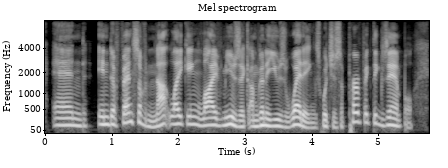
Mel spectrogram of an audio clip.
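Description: A man talks at a moderate pace with hardly any pauses, his tone animated and his intonation lively. The sound is dry and close, with no echo. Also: fairly high pitch for a man. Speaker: podcast host. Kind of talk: comedic monologue. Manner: loud.

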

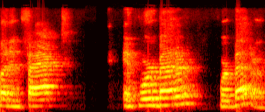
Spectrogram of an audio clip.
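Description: In a normal speaking voice, a woman talks with fairly high pitch and fairly even intonation. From Michigan, Lansing. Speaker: consultant and life coach. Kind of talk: interview.

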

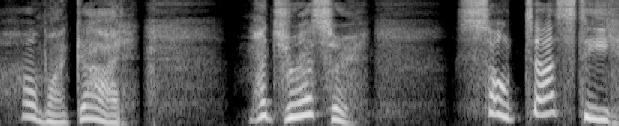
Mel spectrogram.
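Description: A man puts on a character voice, pitched extremely high and swinging widely, at a slow pace. The tone is fairly bright with a slightly husky edge, in a dry, close sound with no echo.

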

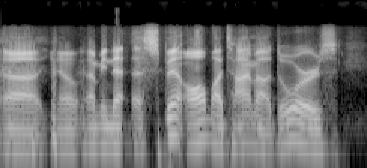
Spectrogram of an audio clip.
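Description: A man with an Appalachian accent, medium in pitch, bright and sharp in tone, at a fairly quick pace. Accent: Appalachian Southern US. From US South, Appalachian Kentucky. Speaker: hunting app entrepreneur. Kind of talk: casual interview.

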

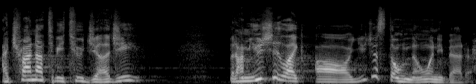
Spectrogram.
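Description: A man with a normal speaking voice talks at a moderate pace, his fairly high pitch moving in lively intonation. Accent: American. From Philadelphia, US. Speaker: pastor. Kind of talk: sermon. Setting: church.

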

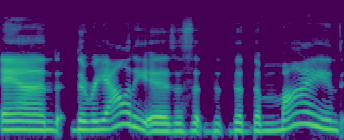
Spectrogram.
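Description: A woman with a Southern US accent, in dry, close sound with no echo, on a very clean recording with a silent background. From US South. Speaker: life coach. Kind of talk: interview conversation.

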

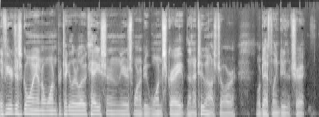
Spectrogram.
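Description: A man with a Southern US accent speaks at a very fast pace with ordinary pitch variation. The recording is very clean, with a silent background. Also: medium pitch for a man. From US South. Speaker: hunting products podcast host. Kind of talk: casual chat.

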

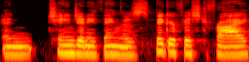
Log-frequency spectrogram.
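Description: A woman with a Canadian accent speaks at a fairly quick pace in an ordinary speaking voice, fairly low in pitch. The recording is very clean, with a silent background. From Vancouver, Canada. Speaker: local food distribution business owner. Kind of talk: casual interview.

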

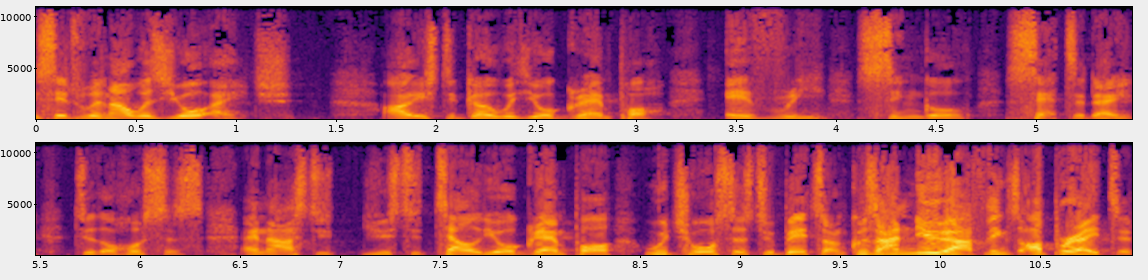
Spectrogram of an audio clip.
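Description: On a very clean, dry, close recording with a silent background and no echo, a man speaks at a fairly quick pace with a high pitch, a bright, sharp tone and ordinary pitch variation. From South Africa. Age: 40s. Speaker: pastor. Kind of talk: sermon.

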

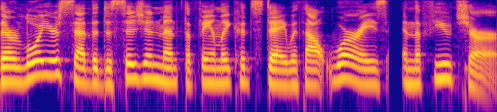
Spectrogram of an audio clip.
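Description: Speaking at a moderate pace and a fairly low pitch, a woman has an unremarkable speaking voice with ordinary pitch variation, in a dry, close sound with no echo. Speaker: podcast host. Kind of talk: scripted-style political commentary podcast. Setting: studio with new microphone setup. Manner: bantering, joking.

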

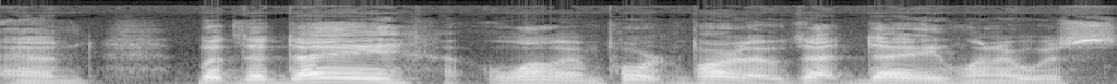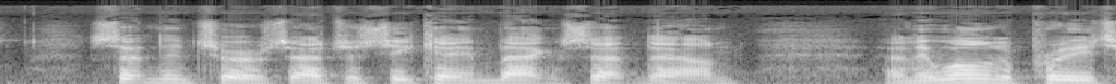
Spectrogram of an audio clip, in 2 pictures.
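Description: A man with a Florida panhandle accent and a fairly high pitch speaks at a moderate pace with ordinary pitch variation. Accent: Southern US (Florida panhandle). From Florida panhandle, US South. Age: 70s. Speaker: retired pastor. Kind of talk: interview, personal testimony. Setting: studio.

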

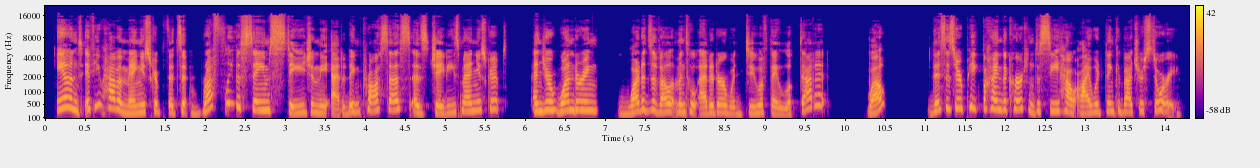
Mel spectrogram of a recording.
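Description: Animated in tone, a woman speaks at a fairly quick pace with a high pitch and very wide pitch swings. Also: dry, close sound with no echo. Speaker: developmental editor, podcast host. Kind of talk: solo podcast tutorial. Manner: fast.

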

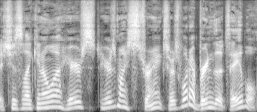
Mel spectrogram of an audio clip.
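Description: The recording is very clean, and the background is silent. An unremarkable speaking voice talks at a fairly quick pace. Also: man. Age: 40s. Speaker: retreat participant sharing testimony. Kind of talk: testimony.

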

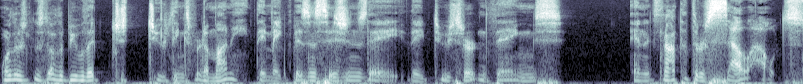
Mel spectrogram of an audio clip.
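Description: A man speaks with a bright, sharp tone. His pitch sits fairly high. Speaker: solo podcast host. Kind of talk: casual monologue. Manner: conversational, repetitive.

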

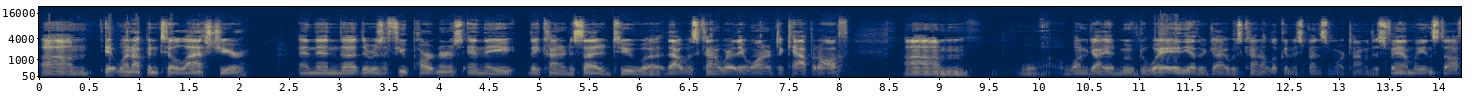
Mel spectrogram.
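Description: A man's normal speaking voice in a Canadian accent, fairly low-pitched and fairly quick, with big swings in loudness. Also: fairly even intonation. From southern Ontario, Canada (Drayton). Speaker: motorcycle event organizer. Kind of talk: casual interview. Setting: remote call.

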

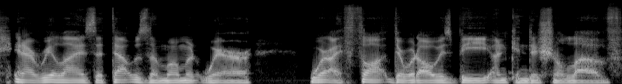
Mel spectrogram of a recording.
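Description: A man's very deep, low voice, monotone and flat, with very even loudness at a moderate pace, on a very clean recording with a silent background. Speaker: podcast host. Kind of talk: casual interview.

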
